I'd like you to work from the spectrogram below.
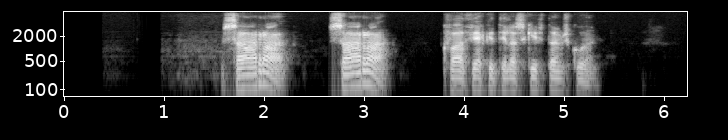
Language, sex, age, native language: Icelandic, male, 20-29, Icelandic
